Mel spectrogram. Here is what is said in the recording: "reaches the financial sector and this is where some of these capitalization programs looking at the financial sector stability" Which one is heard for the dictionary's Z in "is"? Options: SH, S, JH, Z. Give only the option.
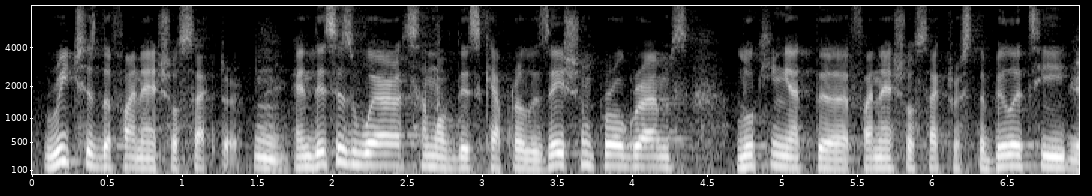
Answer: Z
